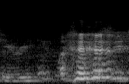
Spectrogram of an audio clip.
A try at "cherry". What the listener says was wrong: 2 E's instead of 2 R's.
